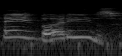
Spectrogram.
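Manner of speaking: high, drawn-out hello; singsong it slowly, way up high; teasingly stretched high-pitched greeting; playful greeting. Acted. Figure greets the surprised enemies.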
